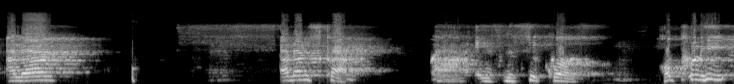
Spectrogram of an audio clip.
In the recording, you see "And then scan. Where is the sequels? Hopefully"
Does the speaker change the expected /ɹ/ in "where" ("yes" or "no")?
yes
